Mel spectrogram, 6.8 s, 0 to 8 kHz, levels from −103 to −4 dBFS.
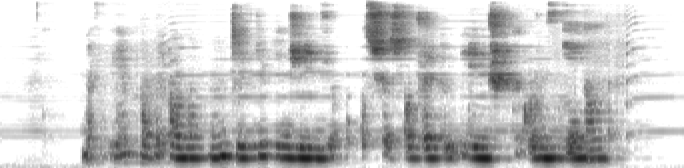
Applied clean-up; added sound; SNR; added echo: neural mask model DeepFilterNet 3.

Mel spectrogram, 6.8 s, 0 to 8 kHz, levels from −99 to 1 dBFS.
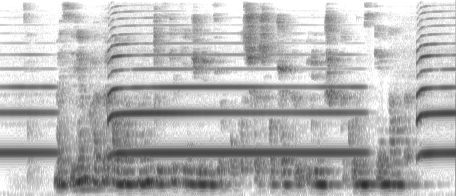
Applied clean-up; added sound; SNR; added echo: none; Wind instrument, woodwind instrument; 0 dB; reverberation time 0.5 s.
